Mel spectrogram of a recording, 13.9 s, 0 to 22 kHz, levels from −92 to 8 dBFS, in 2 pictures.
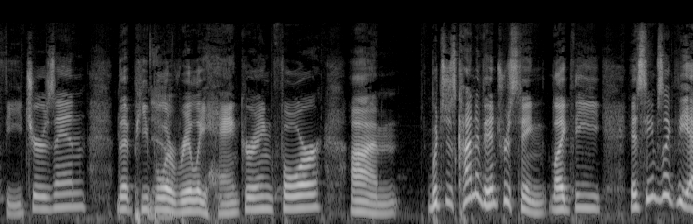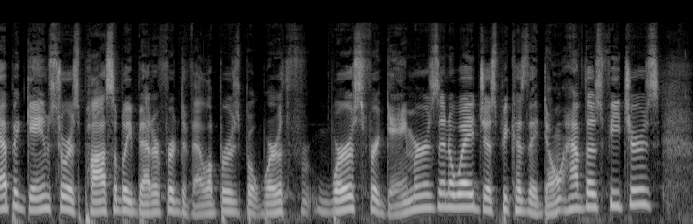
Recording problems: none

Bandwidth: 15 kHz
